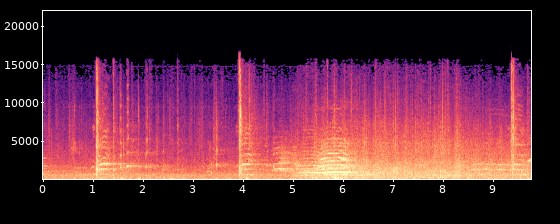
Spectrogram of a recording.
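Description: Shoes squeak sharply on a court floor.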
